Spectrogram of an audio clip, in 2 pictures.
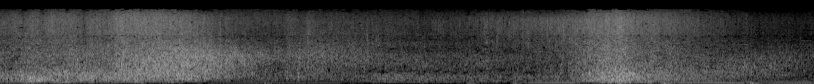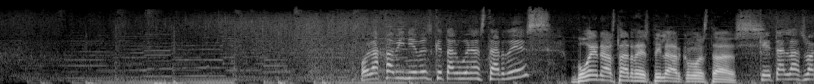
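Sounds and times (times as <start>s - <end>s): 
sea waves rolling onto the shore: 0.0s - 13.8s
speech: 11.8s - 16.2s.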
